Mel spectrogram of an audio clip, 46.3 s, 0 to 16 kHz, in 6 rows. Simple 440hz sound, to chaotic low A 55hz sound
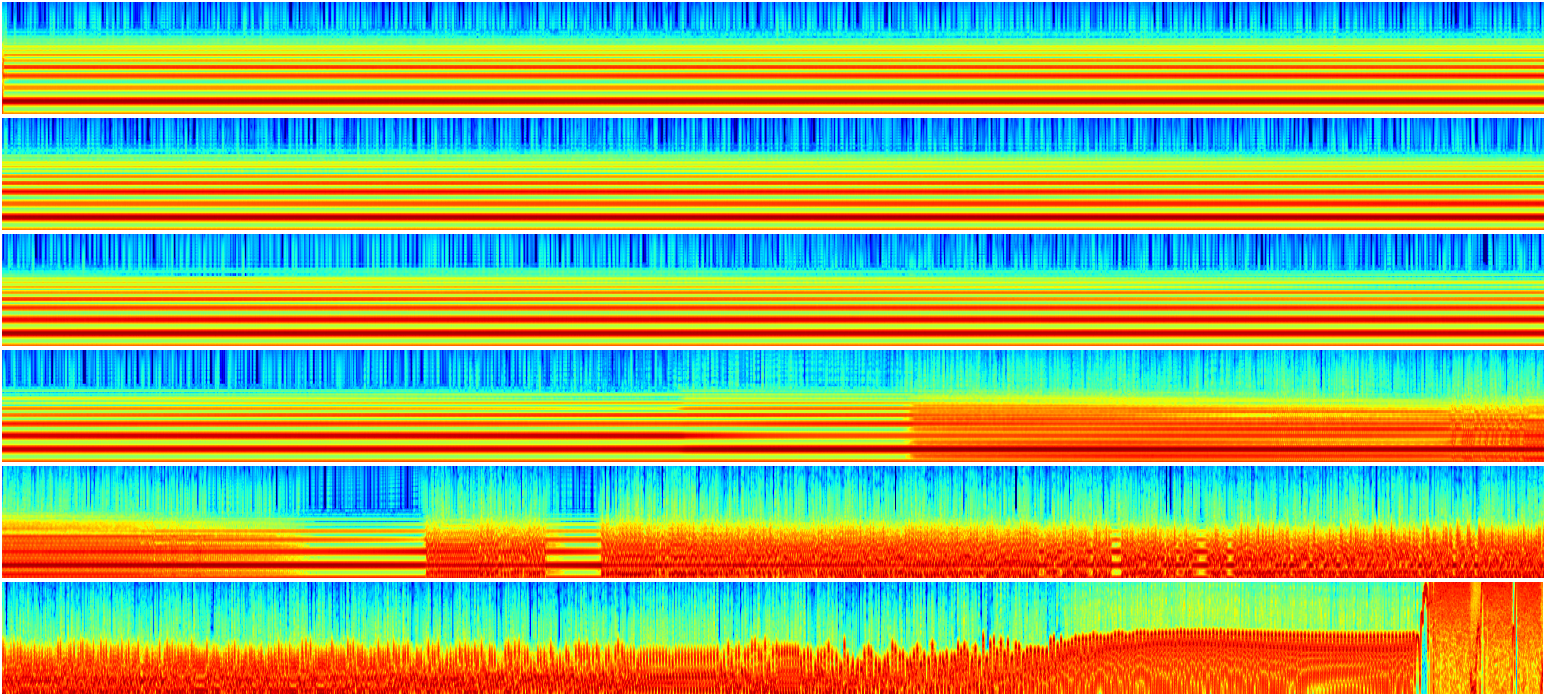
0:33.0 0:46.2

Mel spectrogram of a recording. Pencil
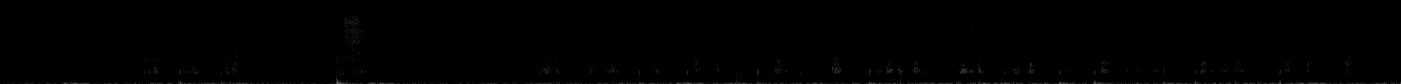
0:05.4 0:14.0

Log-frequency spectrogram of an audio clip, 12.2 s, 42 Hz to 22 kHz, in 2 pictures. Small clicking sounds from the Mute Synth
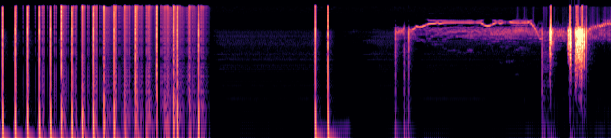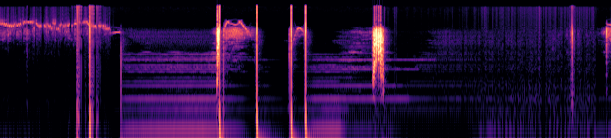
0:03.1 0:04.4, 0:05.0 0:07.6, 0:08.2 0:10.5, 0:11.4 0:12.2

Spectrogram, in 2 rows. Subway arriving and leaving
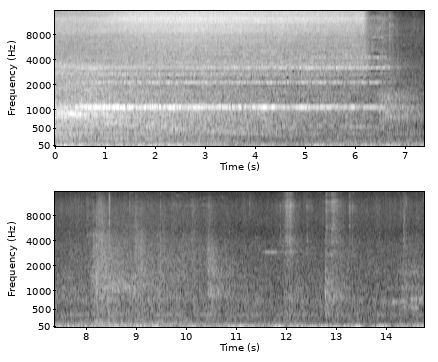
0:00.0 0:08.0

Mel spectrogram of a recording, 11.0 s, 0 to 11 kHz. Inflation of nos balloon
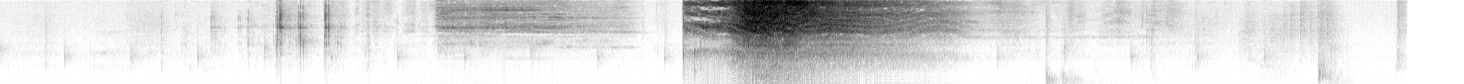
0:05.2 0:07.1

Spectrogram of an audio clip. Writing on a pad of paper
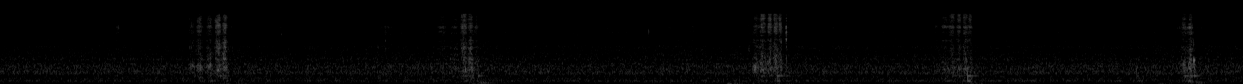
0:01.8 0:02.4, 0:03.8 0:04.9, 0:07.4 0:08.0, 0:09.4 0:09.8, 0:11.7 0:12.1

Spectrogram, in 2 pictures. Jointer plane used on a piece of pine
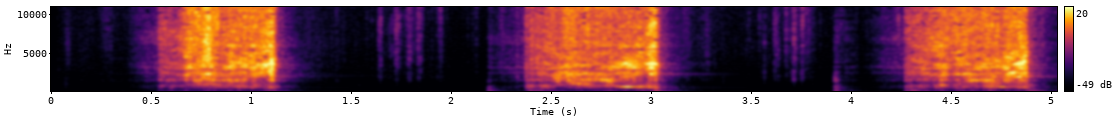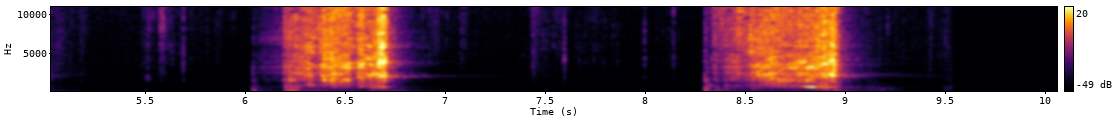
0:00.4 0:01.3, 0:02.2 0:03.2, 0:04.0 0:05.2, 0:06.1 0:07.0, 0:08.3 0:09.3

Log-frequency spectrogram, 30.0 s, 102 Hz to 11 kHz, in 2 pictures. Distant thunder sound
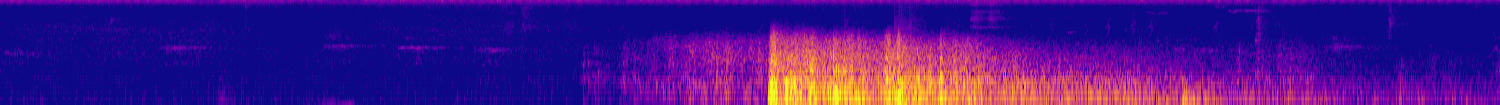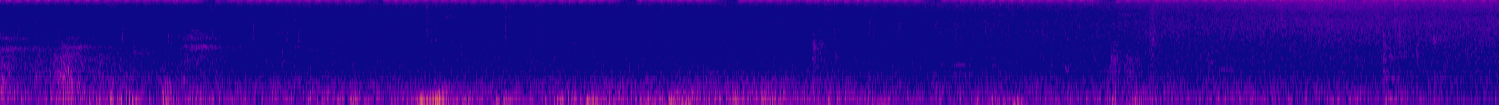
0:05.9 0:17.0

